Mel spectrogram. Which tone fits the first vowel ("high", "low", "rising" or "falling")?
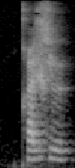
rising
